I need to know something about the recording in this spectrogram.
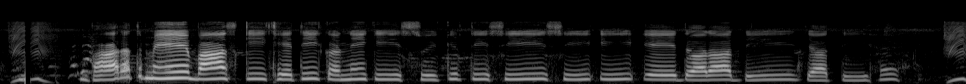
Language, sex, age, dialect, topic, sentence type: Hindi, female, 41-45, Garhwali, agriculture, statement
